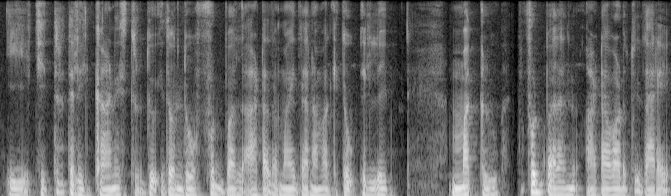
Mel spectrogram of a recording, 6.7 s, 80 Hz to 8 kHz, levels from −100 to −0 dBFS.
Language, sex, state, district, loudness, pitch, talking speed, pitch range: Kannada, male, Karnataka, Mysore, -19 LUFS, 100 Hz, 125 wpm, 95-105 Hz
